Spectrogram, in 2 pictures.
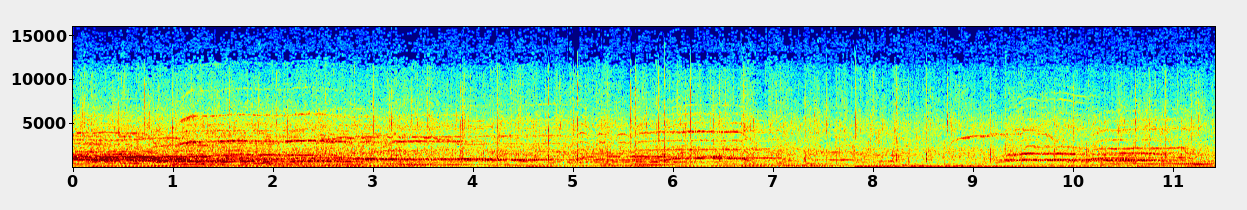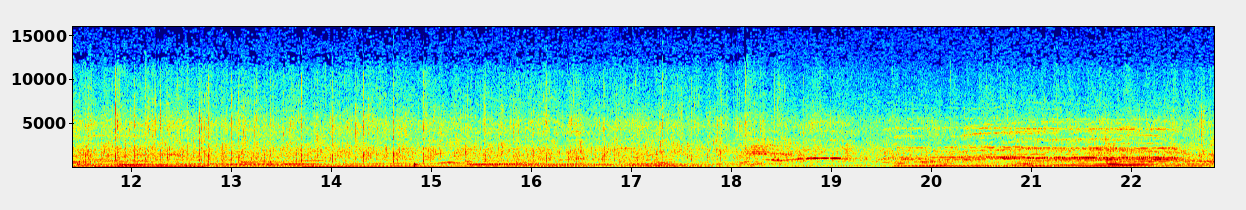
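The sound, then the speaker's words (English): Sustained applause and cheering from a church audience welcoming baptism candidates, with scattered whoops over steady clapping that stays loud throughout. “All right, all of our baptismal candidates, come on up here. Give these guys a big hand today.”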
